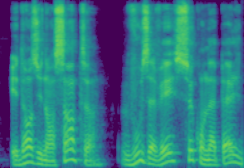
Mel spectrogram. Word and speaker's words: enceinte: Ça, c'est ce qu'on appelle une enceinte. Ça s'écrit et ça se prononce de la même façon qu'une femme enceinte.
